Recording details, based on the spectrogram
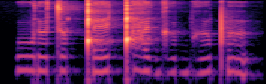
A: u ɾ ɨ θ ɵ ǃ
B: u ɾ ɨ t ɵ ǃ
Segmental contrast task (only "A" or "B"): B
